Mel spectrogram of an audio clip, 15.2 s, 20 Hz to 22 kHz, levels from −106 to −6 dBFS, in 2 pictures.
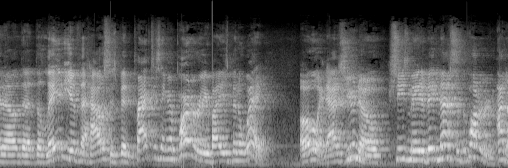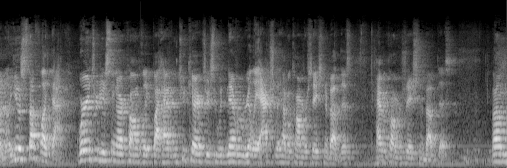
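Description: At 1.66, 3.19, 7.01 and 9.73 s, the sound skips ahead, losing roughly 10, 10, 5 and 5 ms. This is likely a dropped buffer (overrun).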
